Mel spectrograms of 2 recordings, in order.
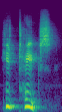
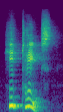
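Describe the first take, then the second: No difference in how they are said.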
